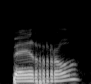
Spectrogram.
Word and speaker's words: perro: árbol es muy importante perro se escribe con dos erres y suena doble perro cuando se escribe con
